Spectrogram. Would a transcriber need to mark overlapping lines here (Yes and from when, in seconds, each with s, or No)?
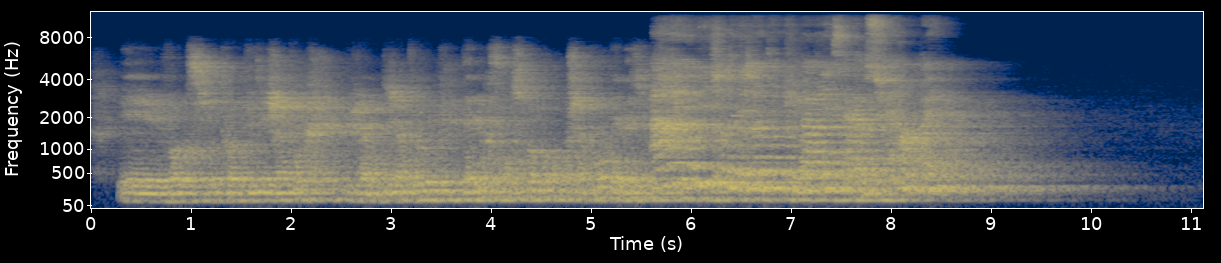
Yes, from 5.6 s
